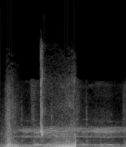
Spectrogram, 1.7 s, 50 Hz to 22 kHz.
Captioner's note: fartwithreverbreversed.mp3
